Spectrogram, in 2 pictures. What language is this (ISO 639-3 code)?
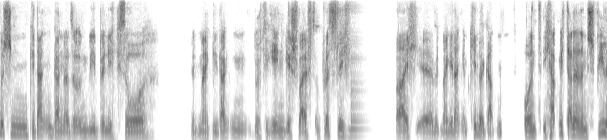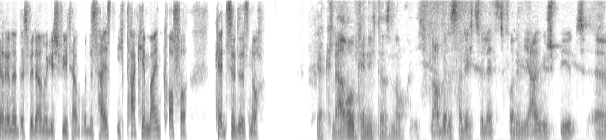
deu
